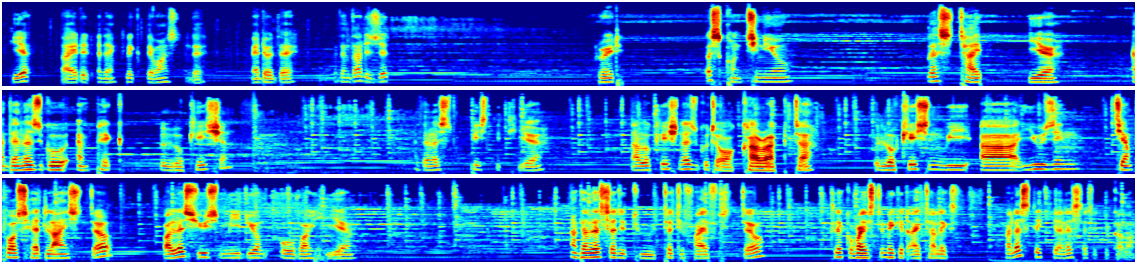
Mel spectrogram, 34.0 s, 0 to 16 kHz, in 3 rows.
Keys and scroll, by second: 8.5 v, 9.1 t, 14.5 ctrl+c, 15.8 ctrl+v.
